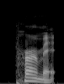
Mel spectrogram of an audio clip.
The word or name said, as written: permit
